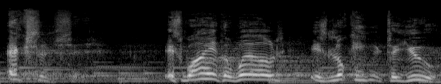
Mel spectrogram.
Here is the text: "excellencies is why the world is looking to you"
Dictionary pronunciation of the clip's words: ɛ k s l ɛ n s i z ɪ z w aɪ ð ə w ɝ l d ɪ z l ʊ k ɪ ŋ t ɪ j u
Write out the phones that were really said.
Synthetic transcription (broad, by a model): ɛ k s l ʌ n s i ɪ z w aɪ ð ə w ɝ l d ɪ z l ʊ k ɪ ŋ t ɪ j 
